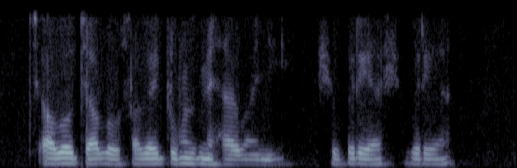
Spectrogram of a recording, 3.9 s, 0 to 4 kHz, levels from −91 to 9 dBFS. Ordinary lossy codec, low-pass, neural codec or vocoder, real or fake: none; 3.6 kHz; none; real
